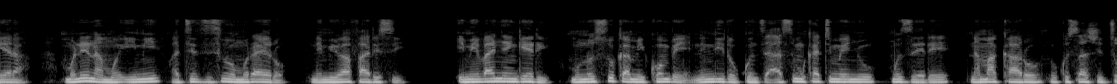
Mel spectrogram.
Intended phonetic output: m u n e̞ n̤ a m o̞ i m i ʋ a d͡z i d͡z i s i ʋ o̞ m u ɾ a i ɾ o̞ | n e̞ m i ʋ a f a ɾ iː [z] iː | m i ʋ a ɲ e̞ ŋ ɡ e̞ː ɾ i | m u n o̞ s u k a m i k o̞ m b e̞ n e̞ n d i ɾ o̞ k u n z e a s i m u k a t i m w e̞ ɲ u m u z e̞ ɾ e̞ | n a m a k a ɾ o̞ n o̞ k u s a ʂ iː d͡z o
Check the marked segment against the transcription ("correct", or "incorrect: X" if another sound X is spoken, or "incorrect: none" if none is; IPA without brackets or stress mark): incorrect: s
